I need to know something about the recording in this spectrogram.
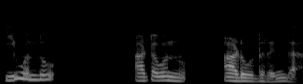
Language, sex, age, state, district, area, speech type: Kannada, male, 30-45, Karnataka, Shimoga, rural, spontaneous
